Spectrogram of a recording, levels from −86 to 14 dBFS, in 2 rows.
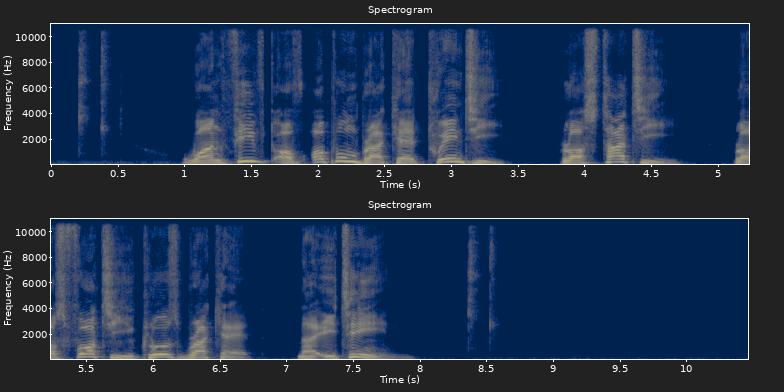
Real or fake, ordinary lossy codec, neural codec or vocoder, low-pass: fake; none; vocoder, 22.05 kHz, 80 mel bands, Vocos; none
